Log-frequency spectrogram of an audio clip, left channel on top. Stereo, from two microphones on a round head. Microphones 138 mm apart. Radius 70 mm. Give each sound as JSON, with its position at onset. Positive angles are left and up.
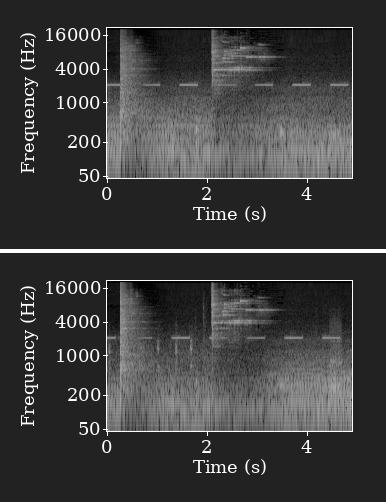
{"t": 0.3, "sound": "breaking glass", "side_deg": -45, "distance_m": 1.5}
{"t": 2.1, "sound": "dishes clattering", "side_deg": -40, "distance_m": 4.5}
